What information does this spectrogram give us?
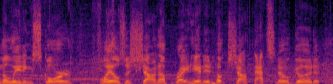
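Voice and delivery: ordinary talk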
